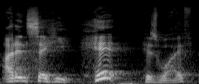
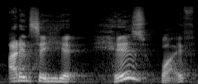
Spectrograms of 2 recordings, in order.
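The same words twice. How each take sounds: First: The word "hit" is stressed. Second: The word "his" is stressed.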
